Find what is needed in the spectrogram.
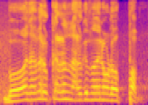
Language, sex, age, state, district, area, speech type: Malayalam, male, 60+, Kerala, Kottayam, rural, spontaneous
